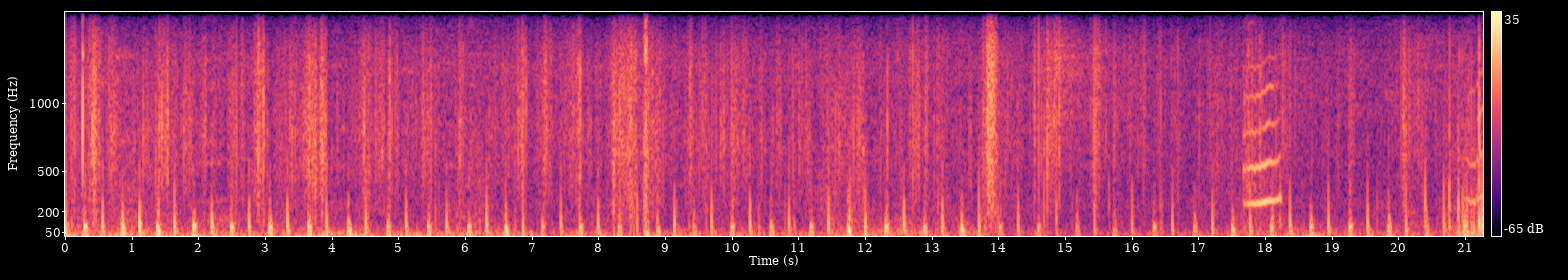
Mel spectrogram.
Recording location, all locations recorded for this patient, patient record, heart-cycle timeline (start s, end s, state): tricuspid valve (TV)
aortic valve (AV)+pulmonary valve (PV)+tricuspid valve (TV)+mitral valve (MV)
#Age: Child
#Sex: Female
#Height: 87.0 cm
#Weight: 10.2 kg
#Pregnancy status: False
#Murmur: Absent
#Murmur locations: nan
#Most audible location: nan
#Systolic murmur timing: nan
#Systolic murmur shape: nan
#Systolic murmur grading: nan
#Systolic murmur pitch: nan
#Systolic murmur quality: nan
#Diastolic murmur timing: nan
#Diastolic murmur shape: nan
#Diastolic murmur grading: nan
#Diastolic murmur pitch: nan
#Diastolic murmur quality: nan
#Outcome: Normal
#Campaign: 2015 screening campaign
0.00	16.26	unannotated
16.26	16.31	diastole
16.31	16.37	S1
16.37	16.58	systole
16.58	16.64	S2
16.64	16.91	diastole
16.91	16.98	S1
16.98	17.19	systole
17.19	17.24	S2
17.24	17.48	diastole
17.48	17.56	S1
17.56	17.75	systole
17.75	17.81	S2
17.81	18.04	diastole
18.04	18.16	S1
18.16	18.35	systole
18.35	18.40	S2
18.40	18.66	diastole
18.66	18.74	S1
18.74	18.92	systole
18.92	18.99	S2
18.99	19.25	diastole
19.25	19.32	S1
19.32	19.52	systole
19.52	19.61	S2
19.61	19.81	diastole
19.81	19.92	S1
19.92	20.10	systole
20.10	20.16	S2
20.16	20.38	diastole
20.38	20.45	S1
20.45	20.65	systole
20.65	20.71	S2
20.71	20.74	diastole
20.74	21.28	unannotated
